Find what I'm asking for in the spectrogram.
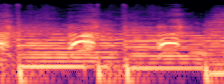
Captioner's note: argh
